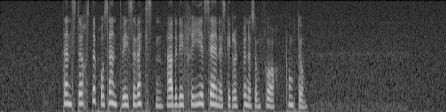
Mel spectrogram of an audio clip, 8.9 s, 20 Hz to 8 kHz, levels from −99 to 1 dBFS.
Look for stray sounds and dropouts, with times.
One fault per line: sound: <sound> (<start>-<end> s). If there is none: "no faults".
no faults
